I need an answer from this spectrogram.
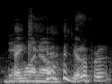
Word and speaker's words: Desmoineaux: I've got Hi, Desmoineaux. Desmoineaux. Desmoineaux. You pronounce it really well.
